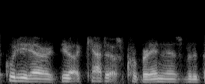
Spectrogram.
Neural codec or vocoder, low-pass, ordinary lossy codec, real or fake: codec, 16 kHz in and 24 kHz out, 0.6 kbps, FocalCodec, streaming, 4096 codes; 3.6 kHz; Opus, 16 kbps; fake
